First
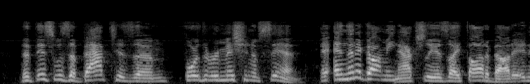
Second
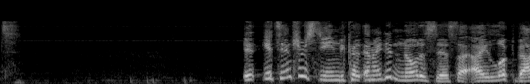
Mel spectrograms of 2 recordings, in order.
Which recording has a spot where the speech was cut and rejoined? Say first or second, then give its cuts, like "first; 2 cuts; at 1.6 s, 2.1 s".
first; 3 cuts; at 1.7 s, 3.1 s, 3.9 s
